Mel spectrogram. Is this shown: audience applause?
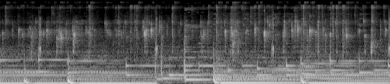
no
